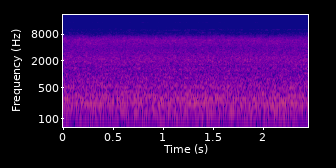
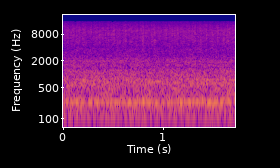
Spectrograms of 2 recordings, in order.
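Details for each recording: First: Window air conditioner on cool, fan stepped low to medium to high, earlier rubbing expected to wear off, tested outside a window: steady soft whoosh with low constant hum, no rattles or knocking; quiet, running normally. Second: Haier 5,000 BTU window air conditioner, about 3 years old, Qingyan compressor, at startup: steady hum with faint scraping rub; debris inside is rubbing.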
